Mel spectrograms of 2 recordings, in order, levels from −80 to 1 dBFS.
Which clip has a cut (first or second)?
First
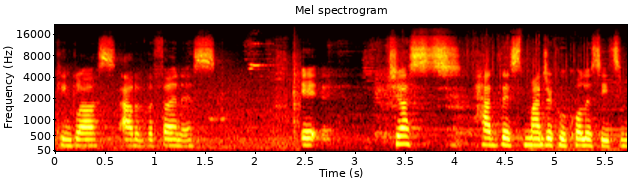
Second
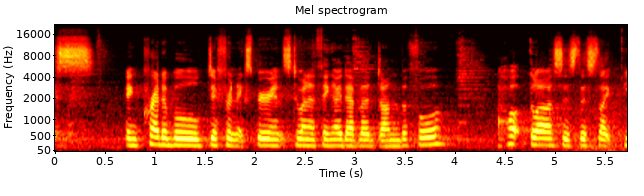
second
